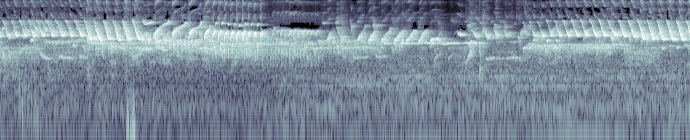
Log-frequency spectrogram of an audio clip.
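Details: Canary song recorded at home: fast, steady trills of high repeated notes, a short pause into quieter scratchy phrases, then another bright rolling trill at the end; one soft thump near the start.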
